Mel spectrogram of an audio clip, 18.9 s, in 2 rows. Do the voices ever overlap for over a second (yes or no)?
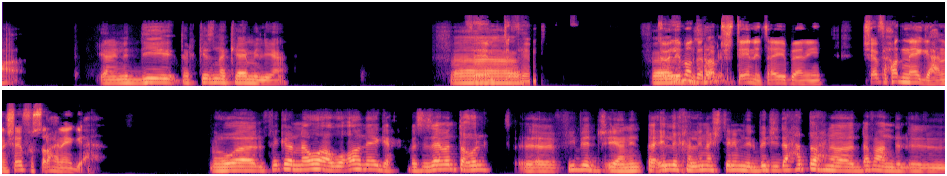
no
